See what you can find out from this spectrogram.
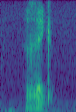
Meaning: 1. rudder 2. steering wheel 3. helm, wheel 4. handlebar
- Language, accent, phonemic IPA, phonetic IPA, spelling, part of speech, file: Armenian, Eastern Armenian, /ʁek/, [ʁek], ղեկ, noun, Hy-ղեկ.ogg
